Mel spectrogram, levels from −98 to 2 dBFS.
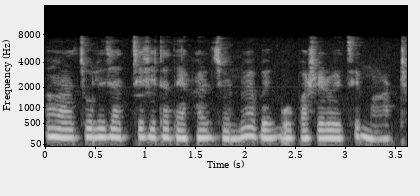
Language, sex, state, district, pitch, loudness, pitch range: Bengali, female, West Bengal, Dakshin Dinajpur, 170 Hz, -26 LUFS, 165-180 Hz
